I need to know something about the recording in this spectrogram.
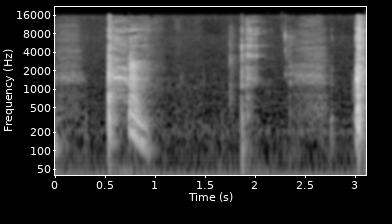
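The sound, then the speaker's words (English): A loud cough from a person with a lingering cough bursts out in two quick hacks, then another sharp cough follows a second later, with a short throat-clearing sound near the end. “Excuse me, still got this cough.”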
